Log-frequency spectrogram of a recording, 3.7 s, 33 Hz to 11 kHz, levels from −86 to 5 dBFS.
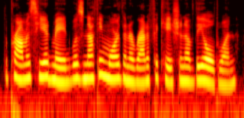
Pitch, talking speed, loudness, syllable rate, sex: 215 Hz, 245 wpm, -18 LUFS, 6.7 syllables/s, female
